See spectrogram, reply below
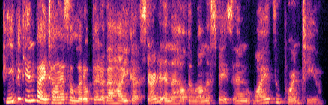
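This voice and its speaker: A woman's voice: medium pitch, very animated, fast talker, creaky, darkish tone. A woman hosting a casual interview, chatty and upbeat, asking questions and sharing her own stories. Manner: chatty and upbeat, laughs easily. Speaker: host.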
